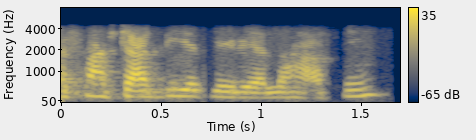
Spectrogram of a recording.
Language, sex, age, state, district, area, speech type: Sindhi, female, 60+, Gujarat, Kutch, rural, conversation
